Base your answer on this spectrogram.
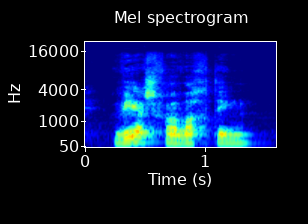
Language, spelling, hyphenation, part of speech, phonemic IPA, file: Dutch, weersverwachting, weers‧ver‧wach‧ting, noun, /ˈʋeːrs.vərˌʋɑx.tɪŋ/, Nl-weersverwachting.ogg
- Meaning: weather forecast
